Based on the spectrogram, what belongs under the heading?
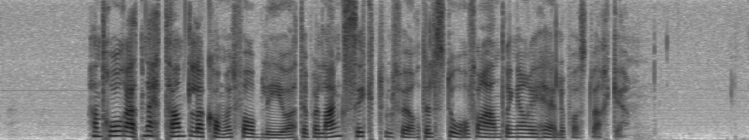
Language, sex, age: Norwegian, female, 20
